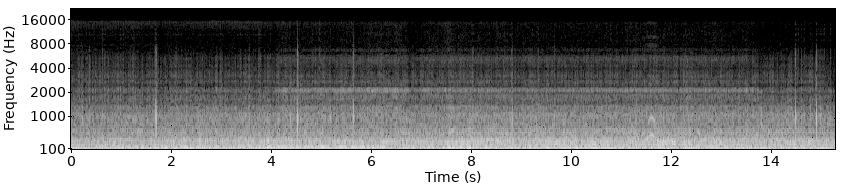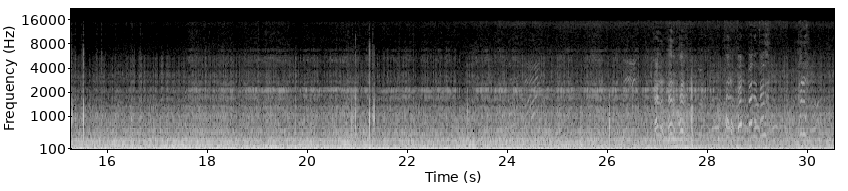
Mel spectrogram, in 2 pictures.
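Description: Steady rumble of bicycle tyres rolling down a dirt road, mixed with wind noise on a bike-mounted microphone, with small scattered ticks and rattles.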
